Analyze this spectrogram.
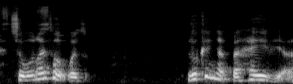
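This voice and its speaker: A woman with a London accent speaks in a dark, mellow tone with lively intonation. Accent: British English, London. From England, London. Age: 70s. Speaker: motivational speaker and gender dynamics expert. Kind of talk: live interview conversation.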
